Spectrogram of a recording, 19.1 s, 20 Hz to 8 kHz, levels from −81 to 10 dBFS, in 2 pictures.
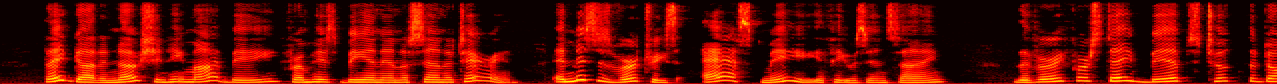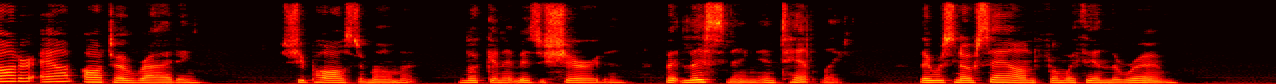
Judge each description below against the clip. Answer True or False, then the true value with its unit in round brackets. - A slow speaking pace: False (165 wpm)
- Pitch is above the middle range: True (210 Hz)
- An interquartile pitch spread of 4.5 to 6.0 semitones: True (5.6 semitones)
